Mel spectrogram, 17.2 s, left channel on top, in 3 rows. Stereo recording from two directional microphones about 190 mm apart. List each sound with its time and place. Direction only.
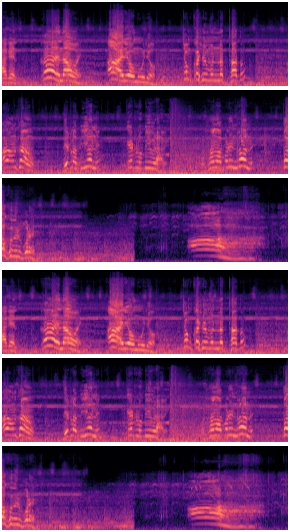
0.0 s a man's voice: 35° left (ahead or behind)
5.8 s speech: 5° left (ahead or behind)
6.1 s a man's voice: 25° left (ahead or behind)
15.3 s a sound: 35° left (ahead or behind)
